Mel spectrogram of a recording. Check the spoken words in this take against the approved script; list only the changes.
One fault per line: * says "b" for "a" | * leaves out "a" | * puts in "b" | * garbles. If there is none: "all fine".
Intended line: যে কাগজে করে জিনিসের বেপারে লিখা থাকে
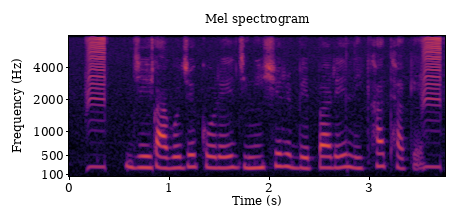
all fine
